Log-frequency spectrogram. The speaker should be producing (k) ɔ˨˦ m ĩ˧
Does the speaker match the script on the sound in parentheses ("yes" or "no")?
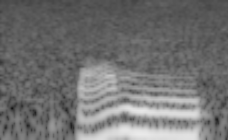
no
